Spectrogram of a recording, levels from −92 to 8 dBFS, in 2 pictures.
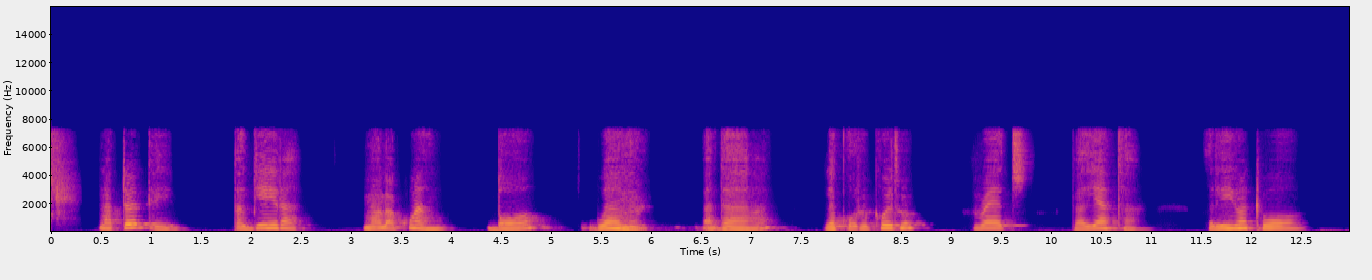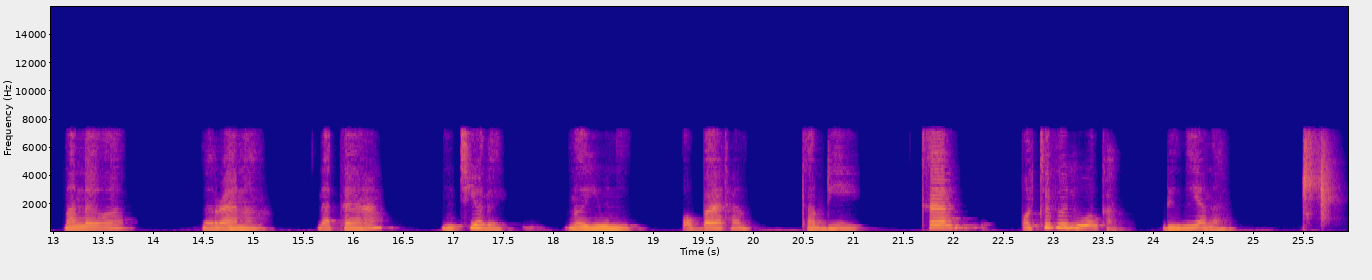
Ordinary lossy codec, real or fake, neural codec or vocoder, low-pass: none; fake; codec, 16 kHz, 0.5 kbps, X-Codec, HuBERT features, trained on balanced general audio; 7.2 kHz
